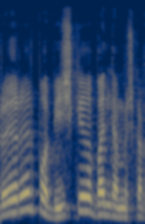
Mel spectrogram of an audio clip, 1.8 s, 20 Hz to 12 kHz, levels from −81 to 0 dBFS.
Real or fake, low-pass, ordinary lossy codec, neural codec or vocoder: real; 10.8 kHz; AAC, 48 kbps; none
